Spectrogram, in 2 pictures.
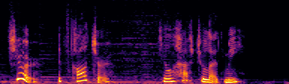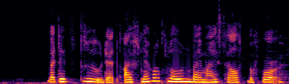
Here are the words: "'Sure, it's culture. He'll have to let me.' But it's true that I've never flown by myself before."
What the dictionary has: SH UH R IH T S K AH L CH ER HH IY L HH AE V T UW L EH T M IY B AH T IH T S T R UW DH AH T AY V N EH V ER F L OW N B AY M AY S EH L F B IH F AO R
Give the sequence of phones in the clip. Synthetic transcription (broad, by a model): SH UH R IH T S K AH L CH ER HH IY L HH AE F T UW L EH T M IY B AH T IH T S T R UW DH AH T AY V N EH V ER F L OW N B AY M AY S EH L F B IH F AO R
